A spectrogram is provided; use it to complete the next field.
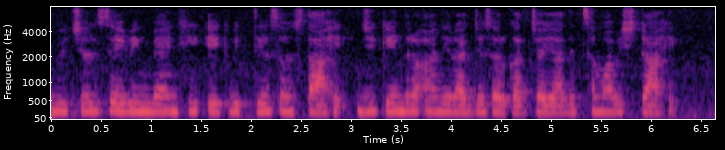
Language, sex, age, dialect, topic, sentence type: Marathi, female, 25-30, Northern Konkan, banking, statement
